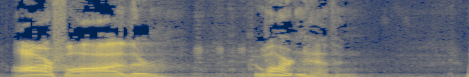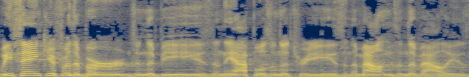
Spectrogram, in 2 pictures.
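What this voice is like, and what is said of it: Special put-on prayer voice. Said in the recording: “put on a special voice”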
